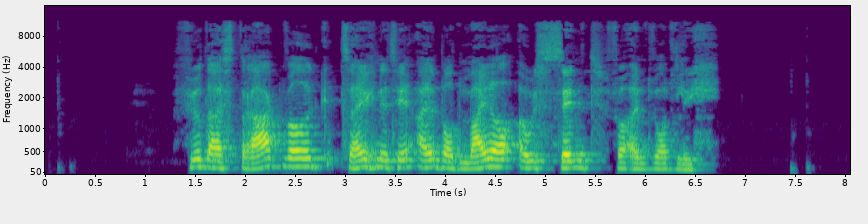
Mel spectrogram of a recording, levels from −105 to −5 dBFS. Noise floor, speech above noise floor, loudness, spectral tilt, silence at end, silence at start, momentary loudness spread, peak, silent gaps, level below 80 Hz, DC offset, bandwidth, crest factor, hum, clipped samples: under -90 dBFS; over 70 dB; -21 LUFS; -7 dB/octave; 1.4 s; 1.45 s; 12 LU; -2 dBFS; none; -70 dBFS; under 0.1%; 11 kHz; 20 dB; none; under 0.1%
